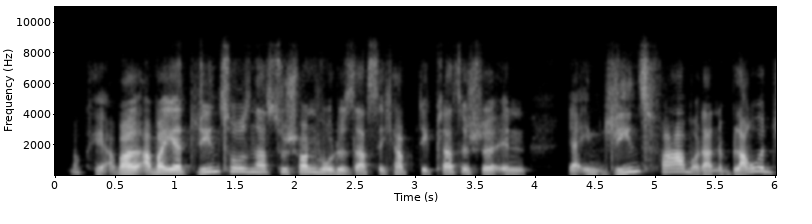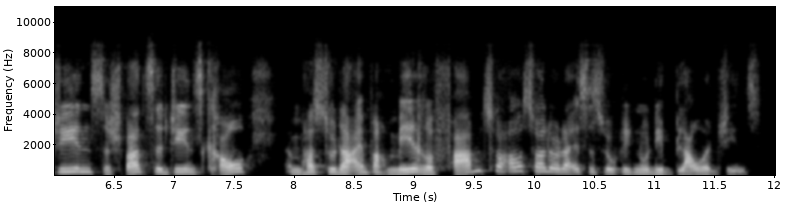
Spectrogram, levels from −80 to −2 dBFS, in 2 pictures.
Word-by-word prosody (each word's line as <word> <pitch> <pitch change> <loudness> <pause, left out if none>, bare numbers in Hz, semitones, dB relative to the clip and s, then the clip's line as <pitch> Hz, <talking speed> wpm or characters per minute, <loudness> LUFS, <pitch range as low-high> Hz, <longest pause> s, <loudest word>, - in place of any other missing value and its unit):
Okay, 205 -3 -7
aber 185 0 +6
aber 195 +1 +7
jetzt 195 0 +5
Jeanshosen 245 +1 0
hast 220 0 -1
du 220 - -4
schon, 205 +1 +2
wo 185 -1 +2
du 185 -1 0
sagst: 175 +1 -2
„Ich 175 -1 -7
habe 185 -1 0
die 360 - -2
klassische 195 -2 -1
in 180 -2 -3 0.3
ja 165 - -2
in 175 -3 -7
Jeansfarben 230 - +1
oder 160 -4 +1
‘ne 165 +1 -8
blaue 160 - +2
Jeans, 240 +1 -2
‘ne 180 - -8
schwarze 215 +5 0
Jeans, 215 0 -4
grau." 205 +8 -1 0.3
Ähm 195 -1 -9
hast 200 0 -1
du - - +1
da 195 -2 +5
einfach 200 -1 -2
mehrere 190 +1 +1
Farben 295 - +1
zur 285 -3 -4
Auswahl 270 -1 -2
oder 220 -3 -1
ist 210 +1 -7
es 215 0 -11
wirklich 210 -1 -6
nur 200 -1 -5
die 195 0 -5
blaue 165 +1 -2
Jeans? 290 - -13
200 Hz, 220 wpm, -23 LUFS, 185-225 Hz, 0.3 s, aber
